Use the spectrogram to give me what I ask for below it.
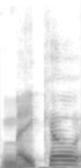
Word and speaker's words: maiko: trainee aspect of it pardon me for the pronunciation but maiko m-a-i-k-o and that is basically a geisha in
